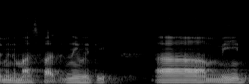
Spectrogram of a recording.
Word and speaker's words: آمین: آمین الف کے مد کے ساتھ، اس طرح کہنا سنت اور افضل ہے.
